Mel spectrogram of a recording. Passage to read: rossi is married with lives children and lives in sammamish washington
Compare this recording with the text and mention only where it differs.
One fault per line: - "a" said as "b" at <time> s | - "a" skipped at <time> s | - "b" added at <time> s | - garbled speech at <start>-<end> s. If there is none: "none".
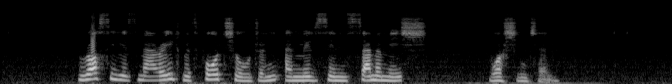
- "lives" said as "four" at 2.0 s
